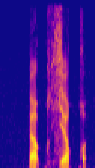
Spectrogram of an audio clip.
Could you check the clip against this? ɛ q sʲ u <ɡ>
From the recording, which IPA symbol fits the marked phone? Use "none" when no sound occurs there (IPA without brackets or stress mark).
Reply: q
